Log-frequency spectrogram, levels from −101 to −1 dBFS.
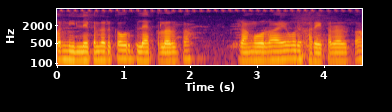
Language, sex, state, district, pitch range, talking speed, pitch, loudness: Hindi, male, Uttar Pradesh, Shamli, 120-135 Hz, 225 wpm, 125 Hz, -17 LUFS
